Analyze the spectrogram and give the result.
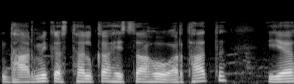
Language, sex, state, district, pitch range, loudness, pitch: Hindi, male, Jharkhand, Deoghar, 120-140 Hz, -16 LUFS, 130 Hz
